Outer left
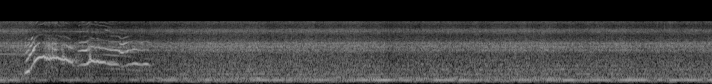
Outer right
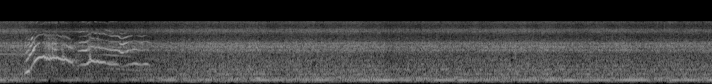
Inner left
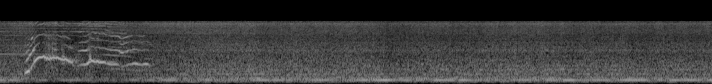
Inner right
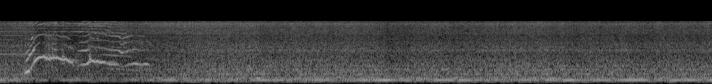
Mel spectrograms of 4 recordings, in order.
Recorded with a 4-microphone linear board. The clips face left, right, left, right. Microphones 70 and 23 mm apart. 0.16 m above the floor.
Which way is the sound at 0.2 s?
5° left (ahead or behind).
